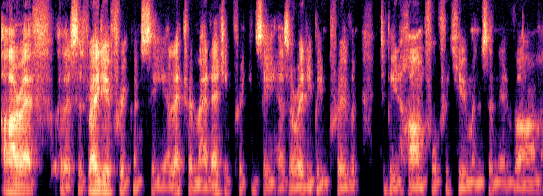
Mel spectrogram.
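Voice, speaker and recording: With a very deep, low pitch and a bright, sharp tone, a man speaks at a very fast pace with hardly any pauses and big swings in loudness. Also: fairly even intonation. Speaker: doctor giving a health talk. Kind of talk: webinar presentation. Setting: online webinar. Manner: halting, many fillers.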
